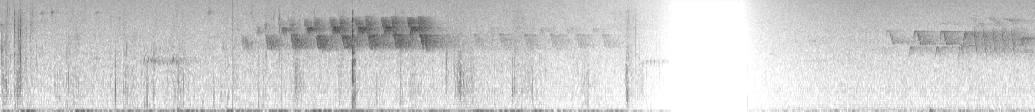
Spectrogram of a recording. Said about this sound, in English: There we go, the northern water thrush. There are quite a few of them. There are quite a few of them in Beverly Swamp as a whole.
